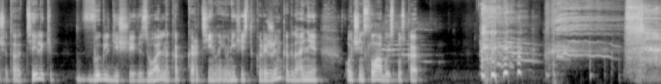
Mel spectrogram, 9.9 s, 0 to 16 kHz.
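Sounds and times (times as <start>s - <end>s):
speech: 0.0s - 6.4s, 7.2s - 8.4s
domestic cat meowing: 5.6s - 6.7s.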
